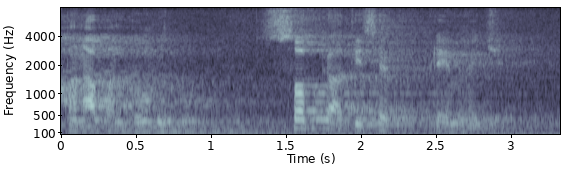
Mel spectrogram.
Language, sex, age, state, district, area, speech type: Maithili, male, 60+, Bihar, Purnia, urban, spontaneous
